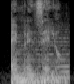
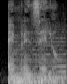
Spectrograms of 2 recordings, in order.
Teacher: La vocal A fue omitida. Por eso parece que está diciendo brencelo. Celo. La pronunciación recomendada es embraencelo, con una transición suave de la A a la E.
